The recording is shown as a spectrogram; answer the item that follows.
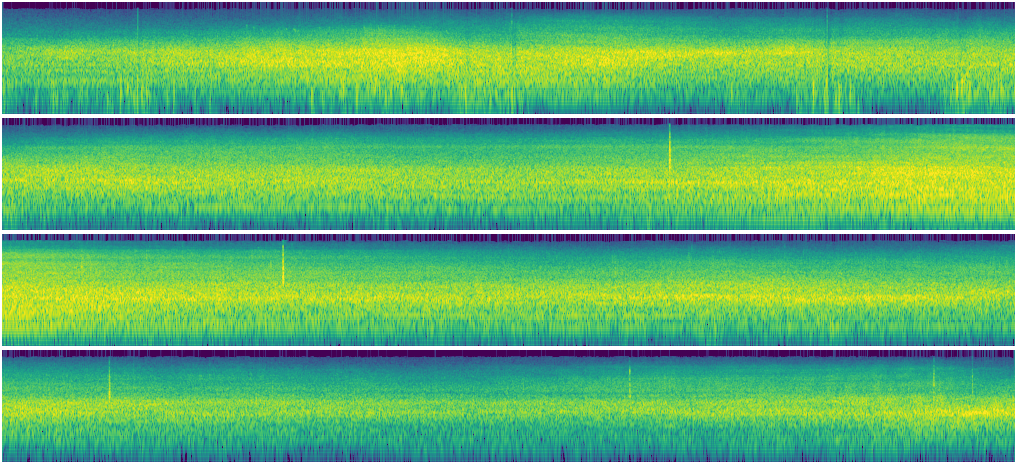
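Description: Road traffic going by outdoors: a steady wash of passing cars that swells about three seconds in and again around fifteen seconds in.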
